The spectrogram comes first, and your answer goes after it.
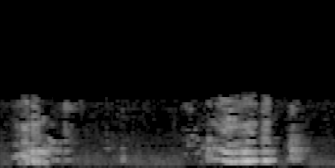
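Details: Frenchie puppy Frank, stranded on top of a wall divider and recorded by an indoor pet camera, gives two short distressed whines, the second longer and sliding downward, with faint room noise between them.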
